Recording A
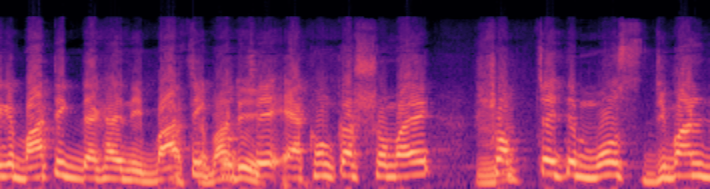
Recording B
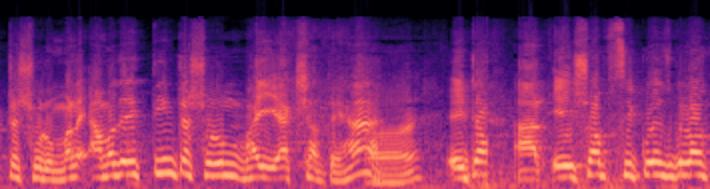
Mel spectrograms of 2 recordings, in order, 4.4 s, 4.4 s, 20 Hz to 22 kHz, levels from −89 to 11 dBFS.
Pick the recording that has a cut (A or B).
B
